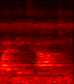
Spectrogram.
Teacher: The first syllable is dropped sometimes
